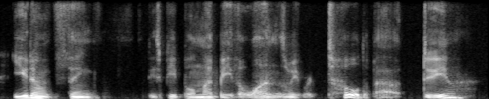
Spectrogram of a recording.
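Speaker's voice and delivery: slow, hushed half-whisper. Playing a character who leans over and half-whispers a question to Braggy: half-whispering in character. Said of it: "I whispered to Braggy".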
